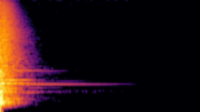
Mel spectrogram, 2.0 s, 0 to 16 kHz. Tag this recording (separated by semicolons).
14x6; accent; beyer; breckner; combo; drum; drums; electrovoice; josephson; kent; layer; layers; ludwig; mic; microphone; microphones; mics; multi; neumann; sample; samples; shure; snare; technica; velocity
